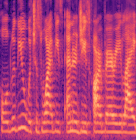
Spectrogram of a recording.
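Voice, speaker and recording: A woman's voice at a moderate pace, with ordinary pitch variation and noticeable background noise. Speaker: tarot reader. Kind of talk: tarot reading monologue. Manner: animated.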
